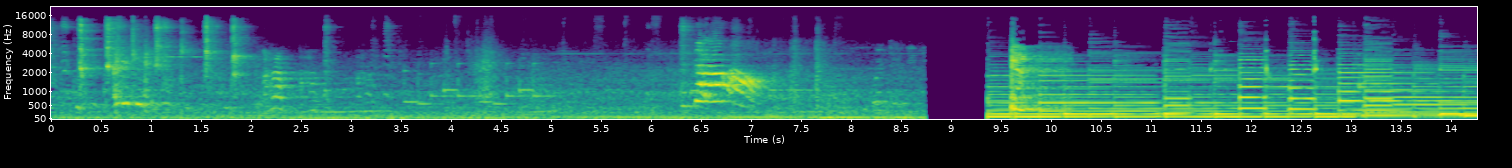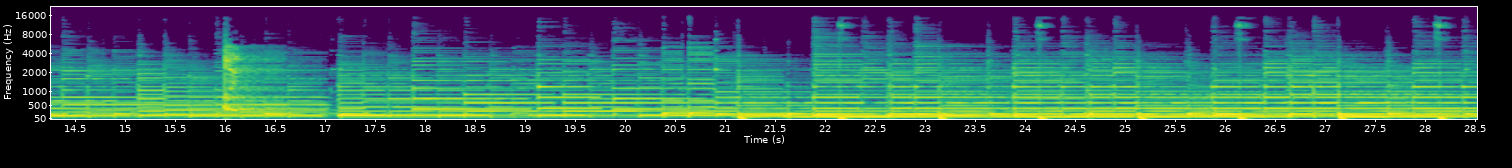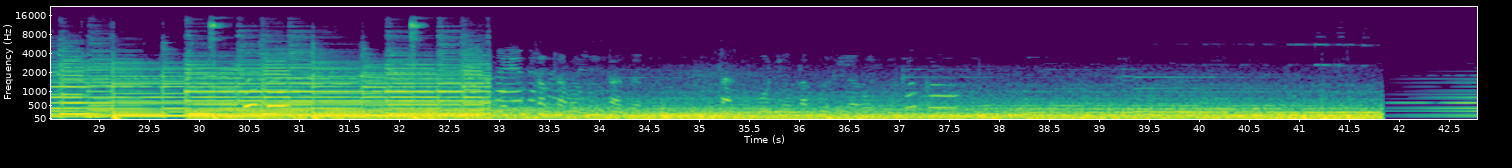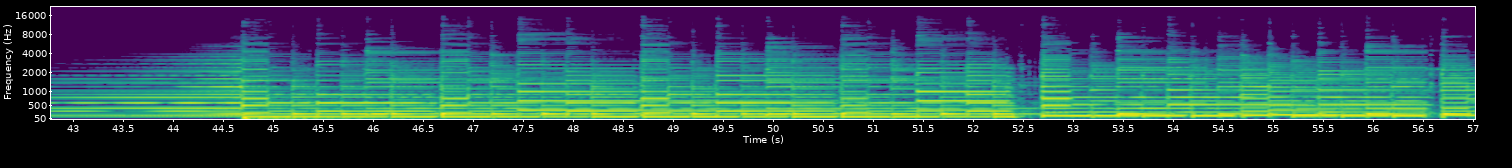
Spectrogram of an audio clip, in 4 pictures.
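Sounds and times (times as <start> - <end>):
plucked guitar music: 9.4 - 33.2, 41.9 - 57.0
road noise inside car: 32.9 - 41.8.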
